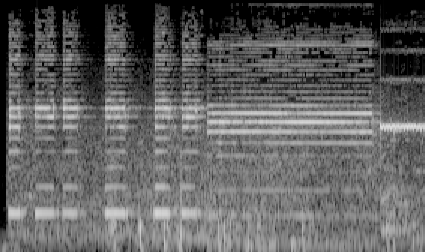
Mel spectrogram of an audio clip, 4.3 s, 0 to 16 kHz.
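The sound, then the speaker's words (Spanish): Several tractor horns honk in short, bright bursts, then blend into one long sustained blare with a brief shift in pitch near the end, over a steady background rumble, at a street protest of about 200 farmers and 25 tractors in the centre of Valencia. “Con este sonido como melodía de fondo y gritos del Camp Valencià Estampeu de Nou per a guanyar la batalla, cerca de 200 agricultores y 25 tractores de toda la comunidad han salido a las calles en el centro de Valencia para exigir soluciones y mejoras”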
